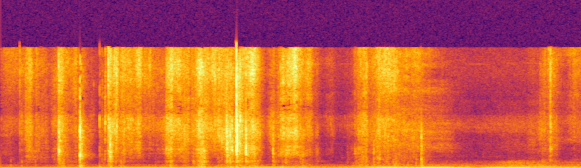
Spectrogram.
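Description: A printed paper sheet rustling and crackling irregularly as it is handled and held up, over a steady low hum that swells for about a second past the middle.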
